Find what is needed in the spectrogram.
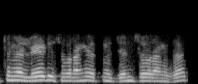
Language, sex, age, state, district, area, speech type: Tamil, male, 60+, Tamil Nadu, Nilgiris, rural, conversation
